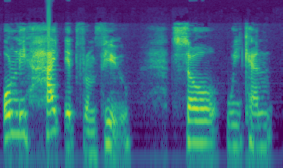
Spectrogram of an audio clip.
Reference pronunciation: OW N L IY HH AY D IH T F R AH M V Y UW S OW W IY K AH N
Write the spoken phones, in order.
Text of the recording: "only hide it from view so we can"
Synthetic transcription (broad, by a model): OW N L IY HH AY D IH T F R AH M F Y UW S OW W IY K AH N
